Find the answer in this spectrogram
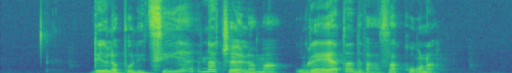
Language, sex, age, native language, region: Slovenian, female, 30-49, Slovenian, Gorica region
